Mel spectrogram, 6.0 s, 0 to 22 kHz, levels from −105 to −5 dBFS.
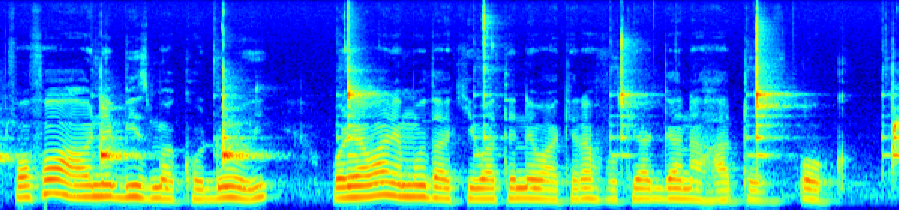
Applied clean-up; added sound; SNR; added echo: none; Drip / Water tap, faucet / Rain; 4 dB; none.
